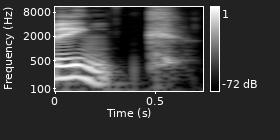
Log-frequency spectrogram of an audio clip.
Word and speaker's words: ink: ink ink ink ink open your mouth don't say ink ink ink with the in sound tip of your tongue behind your bottom teeth ink ink it's run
